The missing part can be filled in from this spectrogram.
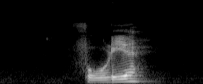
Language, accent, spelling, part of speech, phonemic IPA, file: German, Austria, Folie, noun, /ˈfoːli̯ə/, De-at-Folie.ogg
- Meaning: 1. a piece of very thinly spread-out material: foil, metal film 2. a piece of very thinly spread-out material: plastic wrap, cling film 3. slide (transparent plate bearing something to be projected)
